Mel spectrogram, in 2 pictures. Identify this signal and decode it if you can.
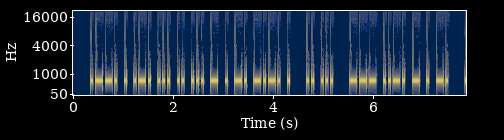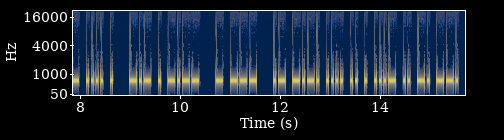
Morse code, heard as a keyed tone, about 25 wpm, 700 Hz. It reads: PERSISTENCE IS OFTEN THE KEY TO ACHIEVING
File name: practice / 25wpm / Difficult Sentences with Hints - 25wpm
